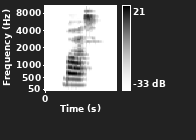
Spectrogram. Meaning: genitive plural of ба́за (báza)
- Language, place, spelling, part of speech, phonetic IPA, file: Russian, Saint Petersburg, баз, noun, [bas], LL-Q7737 (rus)-баз.wav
